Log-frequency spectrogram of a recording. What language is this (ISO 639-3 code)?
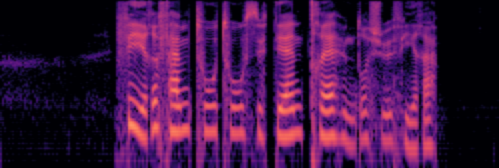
nor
